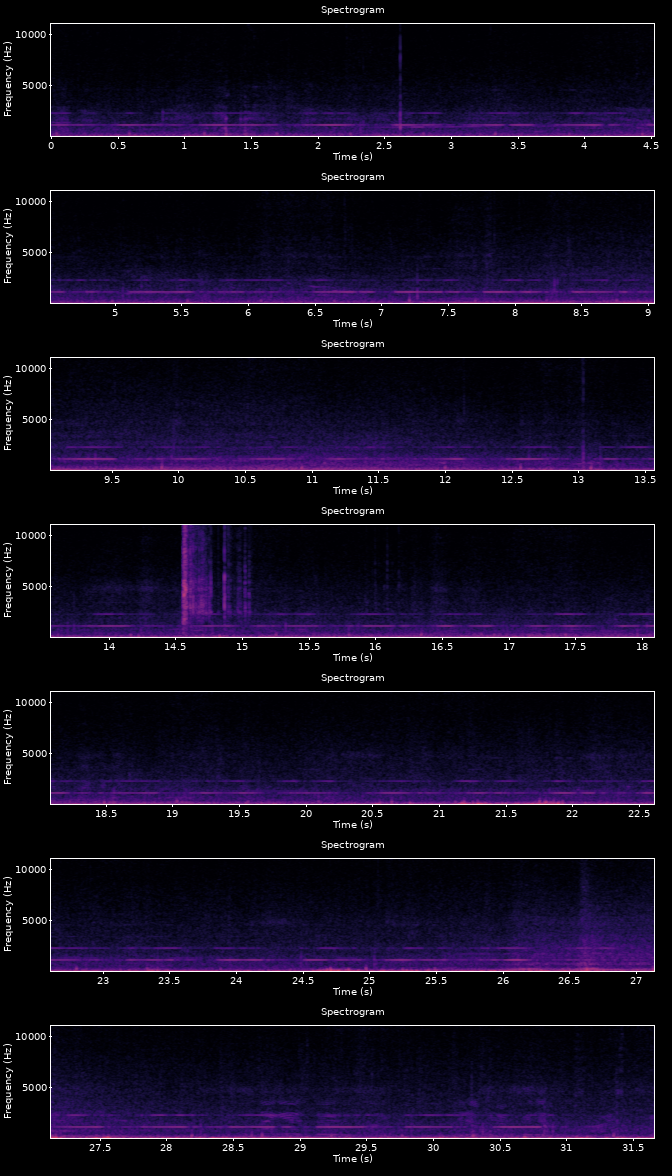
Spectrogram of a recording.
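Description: Outdoor ambience with a steady high-pitched tone running through it over a low rumble. A single sharp click comes about halfway, and in the last third irregular low thumps of wind buffeting the microphone are the loudest sounds.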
